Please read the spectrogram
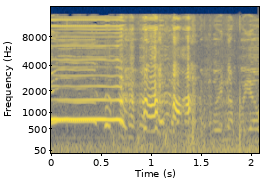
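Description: A voice glides up into a long held sung note that breaks off under a second in, followed by brief vocal sounds. A steady low road rumble from inside a moving car runs underneath.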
